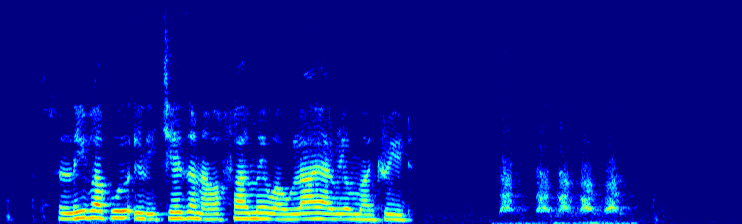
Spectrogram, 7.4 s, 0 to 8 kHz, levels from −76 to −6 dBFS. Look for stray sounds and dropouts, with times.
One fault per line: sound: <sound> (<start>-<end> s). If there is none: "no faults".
sound: bark (4.9-6.4 s)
